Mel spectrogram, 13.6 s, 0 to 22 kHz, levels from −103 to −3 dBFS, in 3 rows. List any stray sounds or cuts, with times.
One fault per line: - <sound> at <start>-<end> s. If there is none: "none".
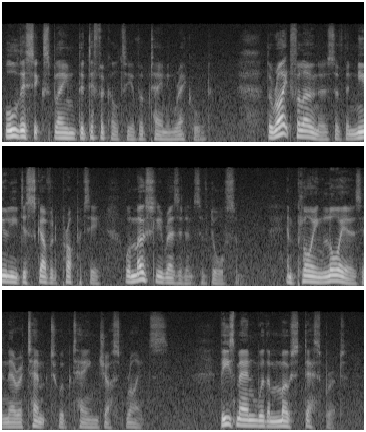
none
